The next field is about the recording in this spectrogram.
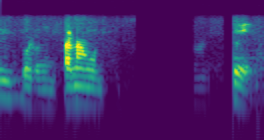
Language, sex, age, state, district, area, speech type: Tamil, female, 60+, Tamil Nadu, Tiruvarur, rural, conversation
